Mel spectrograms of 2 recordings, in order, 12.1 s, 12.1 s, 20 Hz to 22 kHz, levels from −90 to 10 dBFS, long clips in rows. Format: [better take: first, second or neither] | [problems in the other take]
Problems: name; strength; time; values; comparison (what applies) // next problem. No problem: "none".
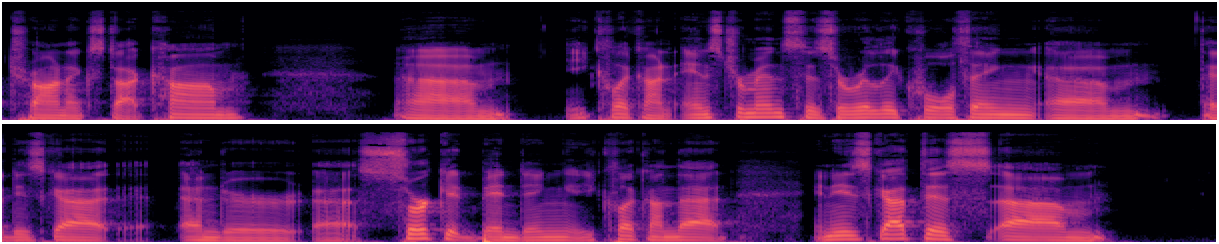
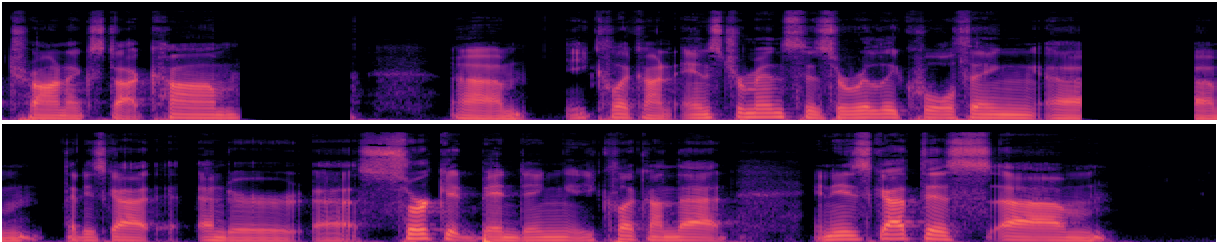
first | audio freezing; at 1 s for 0.5 s and at 5.5 s for 0.5 s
